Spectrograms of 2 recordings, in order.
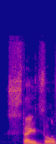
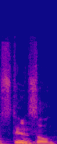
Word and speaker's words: Stützle: is that how you say his name? Stützle. – Stützle. Yeah.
